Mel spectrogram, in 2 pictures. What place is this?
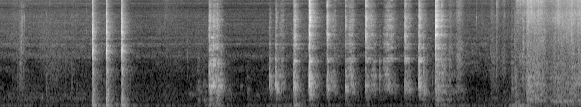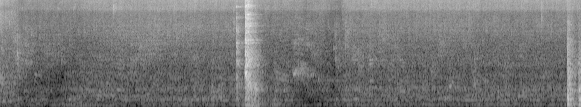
in a kitchen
